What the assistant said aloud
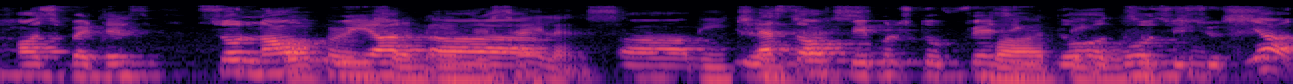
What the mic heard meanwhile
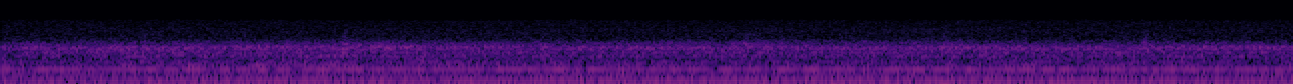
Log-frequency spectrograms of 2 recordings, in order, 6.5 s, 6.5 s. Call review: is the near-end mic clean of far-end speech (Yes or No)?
Yes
